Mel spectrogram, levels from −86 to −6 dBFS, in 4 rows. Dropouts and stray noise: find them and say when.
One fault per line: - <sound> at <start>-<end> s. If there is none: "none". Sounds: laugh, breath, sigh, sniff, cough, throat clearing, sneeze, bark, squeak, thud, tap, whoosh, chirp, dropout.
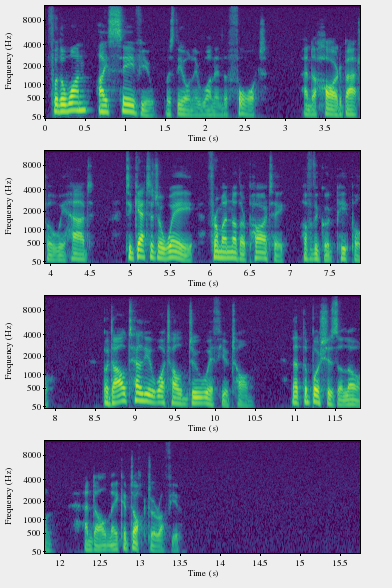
none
